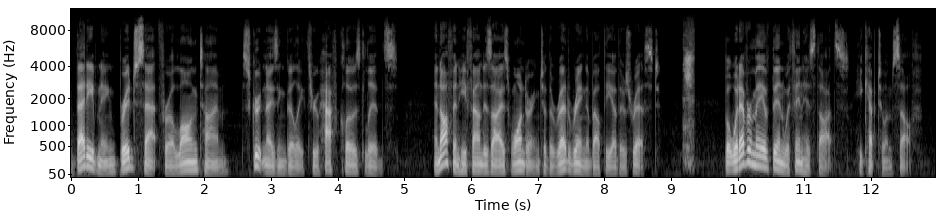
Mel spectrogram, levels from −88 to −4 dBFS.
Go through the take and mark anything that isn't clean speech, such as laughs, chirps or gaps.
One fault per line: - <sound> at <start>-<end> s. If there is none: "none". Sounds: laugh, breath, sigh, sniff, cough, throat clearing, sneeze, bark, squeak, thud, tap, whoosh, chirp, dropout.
- sniff at 9.2-9.4 s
